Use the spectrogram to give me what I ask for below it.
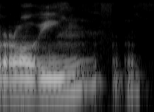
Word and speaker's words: Robin: Y Robin o Robin, tal como suena, Robin, R-O-B-I-N. Birkhoff-Robin lo dicen usualmente, pero la pronunciación es Birkhoff-Robin.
